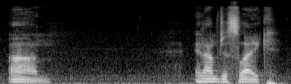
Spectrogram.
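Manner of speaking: ordinary talk, nothing marked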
